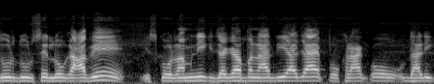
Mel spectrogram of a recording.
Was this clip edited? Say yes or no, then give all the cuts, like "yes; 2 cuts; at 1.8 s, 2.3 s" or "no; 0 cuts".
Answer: no; 0 cuts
